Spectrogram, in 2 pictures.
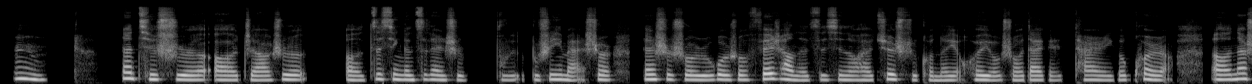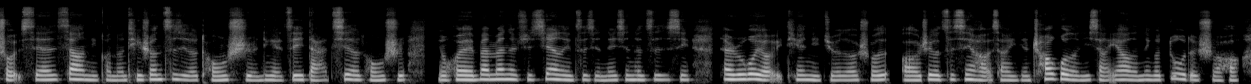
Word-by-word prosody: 嗯。 240 -5 +3 0.7
那 275 -1 +5
其 235 -3 +2
实， 210 -2 +2
呃， 205 -1 +2
只 205 0 -3
要 200 0 +1
是， 220 0 +1 0.4
呃， 200 -1 0
自 245 +5 -1
信 235 0 +1
跟 215 -1 +3
自 225 +2 -5
恋 215 -2 +2
是 205 -1 -3 0.3
不 205 - -8 0.2
不 210 - -4
是 205 +3 -1
一 230 - +4
码 195 -2 0
事 225 - -2
儿。 210 -1 +1 0.3
但 230 0 +4
是 230 0 0
说 215 -1 +1
如 205 0 +3
果 225 -1 +4
说， 215 -1 -1
非 250 +4 +4
常 235 -4 +2
地 195 0 -1
自 210 +1 -6
信 215 0 -2
的 205 - 0
话， 200 0 -1
确 235 +3 +2
实 210 -2 -4
可 200 0 -7
能 190 0 -1
也 195 0 -1
会 210 -1 +1
有 195 -1 +1
时 200 - -6
候 195 - 0
带 205 0 +1
给 200 -1 -9
他 215 - -3
人 200 -1 -1
一 - - -4
个 205 0 -2
困 215 +1 +1
扰。 200 - -3 0.4
呃， 225 0 +4
那 255 +2 +4
首 210 -4 0
先 220 0 0
像 225 -1 +3
你 205 - -2
可 205 -1 -6
能 195 0 -3
提 215 0 -2
升 225 +2 +2
自 235 0 -4
己 215 -2 -1
的 200 0 -2
同 200 0 -1
时， 200 -2 -1
你 200 - -4
给 195 -1 -2
自 210 +2 -1
己 210 - +2
打 195 -2 -3
气 235 - -1
的 215 -2 +1
同 200 -1 -2
时， 205 0 -2 0.3
也 205 - -2
会 210 +1 +4
慢 225 +2 +3
慢 235 +1 +4
地 230 - +3
去 215 0 -7
建 230 +2 +1
立 210 - +2
自 215 +1 -5
己 205 -1 -6
内 200 +1 -2
心 210 0 -2
的 210 -1 +1
自 215 0 -5
信。 210 0 -5 0.3
但 235 -1 +4
如 230 +1 +6
果 245 -1 +7
有 205 -3 +4
一 - - -7
天 215 -1 -2
你 200 - +1
觉 200 0 -5
得 200 +1 -2
说， 210 0 0 0.2
呃， 200 -1 +1
这 225 - -1
个 220 - +5
自 215 +2 -6
信 225 0 +1
好 195 -1 -1
像 200 0 -3
已 195 - -3
经 195 0 -5
超 250 0 +3
过 245 -1 +4
了 205 -2 0
你 195 - -2
想 205 -1 -4
要 215 0 +1
的 200 - -1
那 205 +1 -1
个 205 0 0
度 235 +3 -2
的 205 -2 -2
时 195 - -6
候， 190 +1 -3
210 Hz, 295 characters per minute, -22 LUFS, 200-225 Hz, 0.7 s, 果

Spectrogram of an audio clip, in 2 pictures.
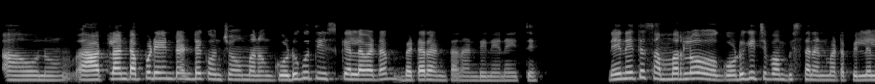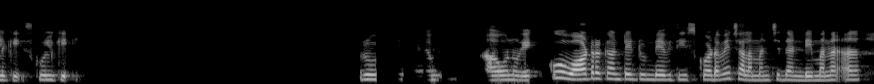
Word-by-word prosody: అవును. 205 0 -1 0.4
ఆహ్, - - +9
అట్లాంటప్పుడేంటంటే 260 +2 +3
కొంచెం 230 -2 -2
మనం 205 -1 0 0.2
గొడుగు 245 +7 +2
తీసుకెళ్ళవడం 240 -2 +2 0.2
బెటర్ 215 +1 +4
అంటానండి 190 -1 -6
నేనైతే. 185 0 -8 0.8
నేనైతే 275 +5 +2
సమ్మర్‌లో 255 +2 +3 0.3
గొడుగిచ్చి 245 +6 +1
ఇచ్చి 240 - -1
పంపిస్తాననమాట 220 -3 -2
పిల్లలకి, 205 -1 -1
స్కూల్‌కి. 215 - -4 2.9
ఫ్రూట్సే 230 +1 -4
ఇయ్యడం. 310 -9 -14 0.6
అవును. 210 +1 -1
ఎక్కువ 200 +10 -2
వాటర్ 245 +4 +5
కంటెంట్ 245 -2 -2
ఉండేవి 220 -1 -2
తీసుకోవడమే 220 +2 -3
చాలా 225 -4 0
మంచిదండి. 200 -1 -4
మన 200 - -2 0.2
ఆహ్, 215 - -2
225 Hz, 100 wpm, -22 LUFS, 205-250 Hz, 2.9 s, ఆహ్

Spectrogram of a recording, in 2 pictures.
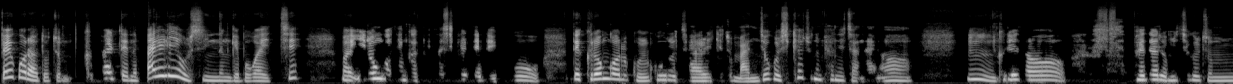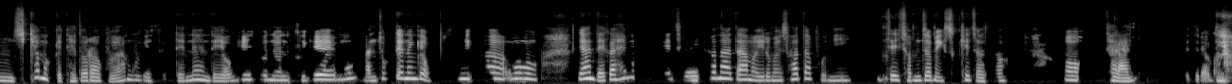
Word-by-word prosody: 빼고라도 300 - +5
좀 160 -1 -6
급할 280 -1 -1
때는 185 -3 +1
'빨리 395 +1 +7
올 235 -9 +2
수 190 - 0
있는 175 -2 -1
게 160 - -1
뭐가 160 +1 -1
있지?' 285 - -1 0.4
막 - - +3
이런 270 -1 +5
거 240 - -1
생각해서 205 -1 -8
시킬 445 - -3
때도 185 - 0
있고 180 +1 -4 0.2
그런데 240 - +6
그런 245 +3 +4
거를 235 -4 +3
골고루 195 +3 -2
잘 155 0 0
이렇게 160 - -7
좀 165 - -6
만족을 155 - +1
시켜 315 +11 0
주는 250 -6 -2
편이잖아요. 165 -3 -5 0.6
음 230 -7 +2
그래서 210 -2 +1 0.7
배달 215 0 +4
음식을 190 +1 -2
좀 170 -2 -2
시켜 315 - 0
먹게 265 -6 +1
되더라고요, 160 -3 -3
한국에 200 -3 -5
있을 - - -19
때는. 160 +4 -4 0.2
그런데 155 -1 -2
여기에서는 200 +4 -2
그게 220 +3 +6
뭐 260 +3 0
만족되는 265 +9 +3
게 255 - +2
없으니까 260 +2 -2
어 265 -1 +1 0.4
그냥 265 +1 +7
'내가 180 +6 +2
해 235 - 0
먹는 310 +3 -2 0.3
게 255 - -4
제일 190 -2 -3
편하다.' 270 -5 +3
뭐 200 - -1
이러면서 185 +5 -3
하다 265 +1 -1
보니 185 -3 -7 0.3
이제 205 -1 +1
점점 195 +1 0
익숙해져서 165 -2 -1 0.7
어 200 -1 +2 0.3
잘 180 -3 +1
안 145 0 +3
시켜 175 - -10 0.4
먹게 - - -17
되더라고요. - - +4
200 Hz, 370 characters per minute, -21 LUFS, 170-245 Hz, 0.7 s, 빨리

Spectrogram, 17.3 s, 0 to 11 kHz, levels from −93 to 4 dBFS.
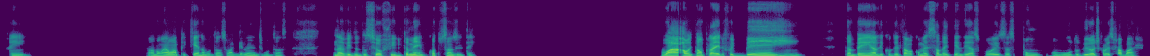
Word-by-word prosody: Sim. 95 -2 -6 1.8
Então 95 - -4
não 110 +3 -1
é - - +4
uma 140 -1 +3
pequena 105 -1 -2
mudança, 85 -1 -7
uma 95 - -2
grande 90 +1 -5
mudança 80 -1 -11 0.7
na 95 -1 +3
vida 95 +2 -1
do 105 +2 -5
seu 105 +1 0
filho 100 0 -4
também. 135 -3 +4
Quantos 125 +7 -5
anos 95 -3 +1
ele 85 -2 -8
tem? 85 +1 -10 2.8
Uau! 115 +4 +8
Então 120 +4 +3
para 120 -1 +5
ele 120 +1 +2
foi 130 +1 -2
bem 135 - 0 0.6
também, 105 0 +1
ali, 95 +1 +1
quando 110 -1 -12
ele 105 - -2
estava 110 +3 0
começando 110 +6 -2
a 140 - +1
entender 110 -6 -3
as 90 0 -3
coisas, 125 +3 -4
pum, 105 -7 -4 0.2
o 90 - -8
mundo 115 +6 -5
virou 115 -1 +2
de 115 - -7
cabeça 120 -1 -4
para 130 - +2
baixo. 85 -7 -3
105 Hz, 155 wpm, -25 LUFS, 95-120 Hz, 2.8 s, Uau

